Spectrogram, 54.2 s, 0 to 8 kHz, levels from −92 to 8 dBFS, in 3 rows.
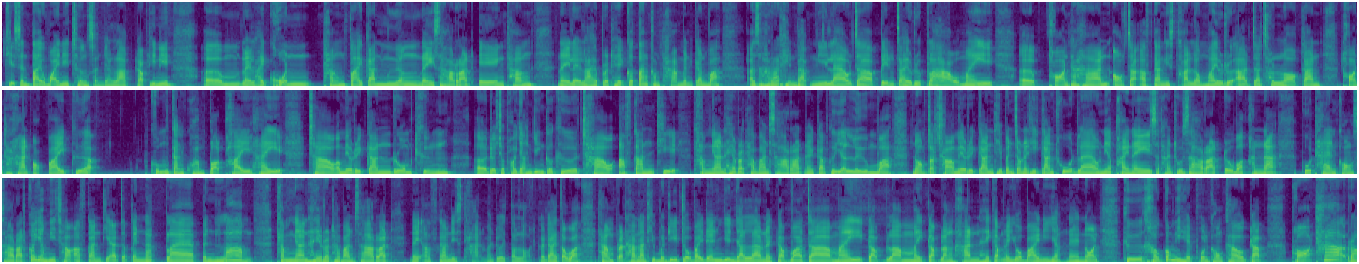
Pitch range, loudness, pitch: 120-150 Hz, -17 LUFS, 130 Hz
